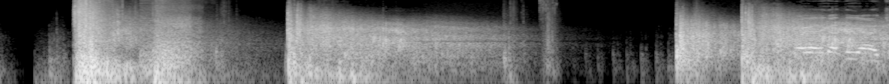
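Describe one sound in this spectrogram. Sniper rifle shots crack loudly and echo away.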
